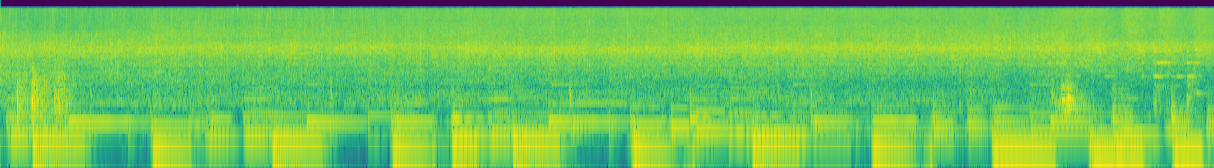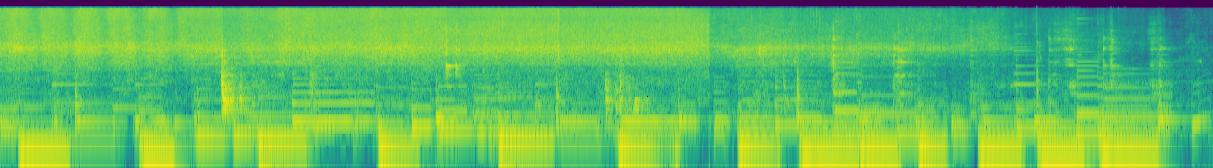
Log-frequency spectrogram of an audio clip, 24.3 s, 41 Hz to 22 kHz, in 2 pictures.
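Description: Pork slices and onion sizzling in hot oil in a wok, with a spatula stirring and clicking against the pan. The sizzling falls away about 19 seconds in.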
